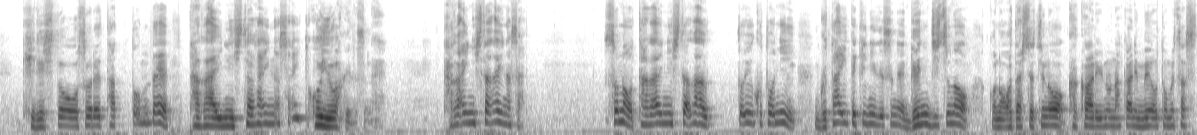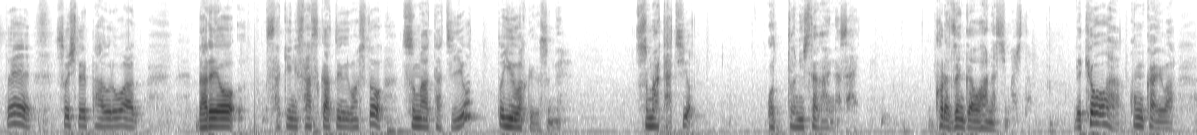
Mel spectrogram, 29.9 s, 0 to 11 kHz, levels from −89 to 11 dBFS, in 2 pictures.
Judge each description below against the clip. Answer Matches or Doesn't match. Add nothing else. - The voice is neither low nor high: Matches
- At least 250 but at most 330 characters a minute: Matches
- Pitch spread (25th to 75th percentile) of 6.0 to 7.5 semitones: Doesn't match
